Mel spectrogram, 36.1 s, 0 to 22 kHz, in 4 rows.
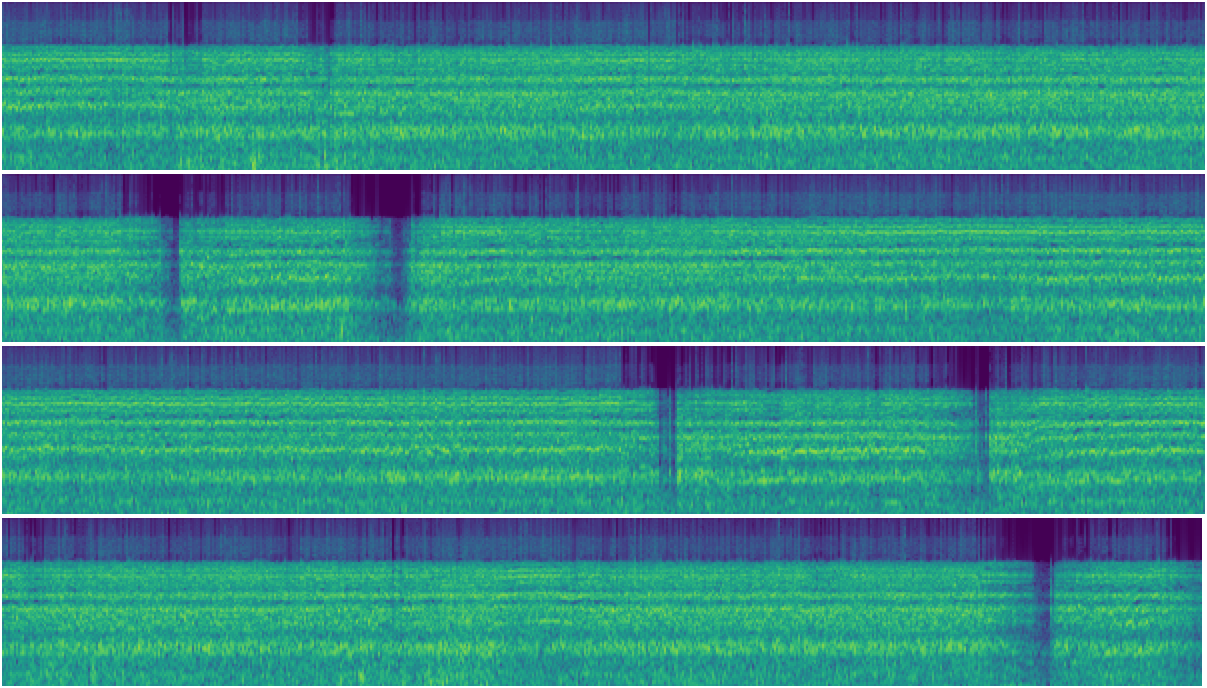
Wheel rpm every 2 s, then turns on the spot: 220, 220, 220, 210, 200, 150, 170, 220, 220, 220, 210, 150, 150, 200, 210, 220, 210, 130.
22-24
